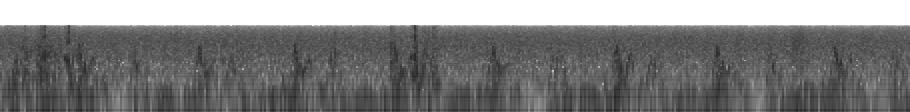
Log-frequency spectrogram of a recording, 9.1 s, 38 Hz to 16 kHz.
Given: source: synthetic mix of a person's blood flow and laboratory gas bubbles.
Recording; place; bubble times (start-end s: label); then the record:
Doppler ultrasound of blood flow; precordium
0.05-0.78 s: bubbles
3.32-3.40 s: bubbles
3.88-4.46 s: bubbles
From the record:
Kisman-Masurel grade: 223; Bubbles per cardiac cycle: several, 3 to 8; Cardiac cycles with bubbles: 10 to 50%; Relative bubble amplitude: loud (0.450 to 0.775); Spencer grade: 2 (many but less than half of the cardiac periods contain bubble signals, singularly or in groups); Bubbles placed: only in the low amplitude regions of the cardiac cycle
